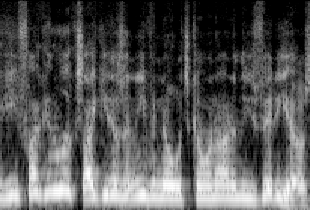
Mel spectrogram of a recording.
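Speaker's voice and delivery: high-pitched, worked-up exclamation; excited disbelief. Retold or imitated. Reacting to the guy in the videos, incredulous. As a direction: exclaim it in high-voiced amazement.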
